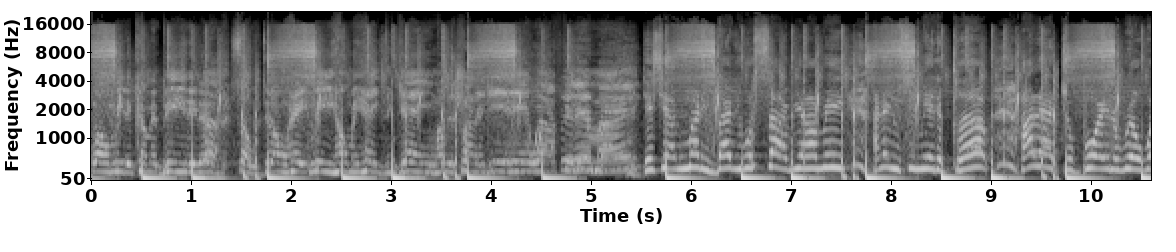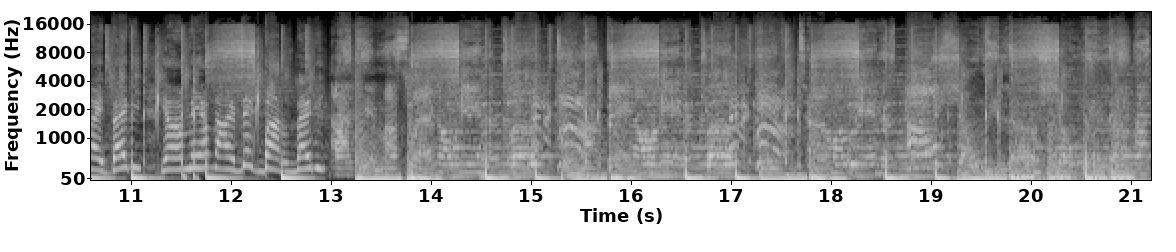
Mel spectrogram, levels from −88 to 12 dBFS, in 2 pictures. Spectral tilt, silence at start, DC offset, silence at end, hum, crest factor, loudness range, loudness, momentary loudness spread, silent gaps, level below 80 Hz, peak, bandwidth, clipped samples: -3.5 dB/octave; 0 s; under 0.1%; 0 s; none; 12 dB; 2 LU; -12 LUFS; 5 LU; none; -16 dBFS; 0 dBFS; 18 kHz; under 0.1%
